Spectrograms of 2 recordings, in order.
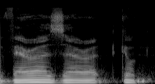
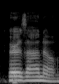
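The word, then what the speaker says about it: Verrazzano: What's like so we've crossed we crossed I always butcher the name the Vera go Verzano Verzano narrows bridge.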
